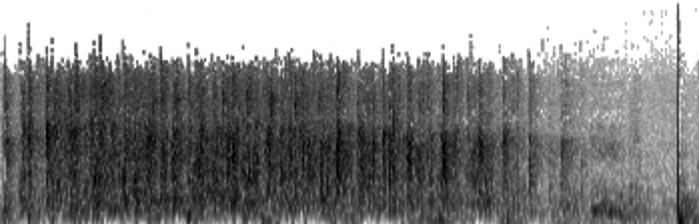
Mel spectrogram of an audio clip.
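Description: An audience claps steadily for about seven seconds to welcome a guest speaker at a talk, a dense crackle of many hands that stays fairly even before fading, ending with one sharp knock.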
